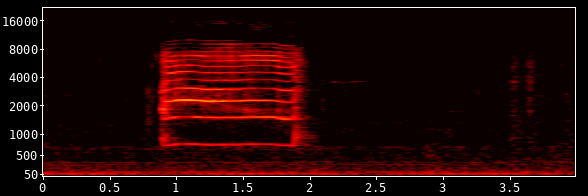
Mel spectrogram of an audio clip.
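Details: ['A single domestic cat meow, long and steady, about one second of flat, nasal, harmonically rich tone, then quiet with a low hum behind it.']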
